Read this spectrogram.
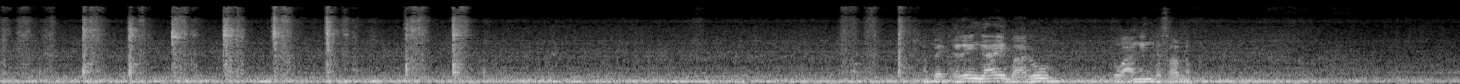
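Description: Food sizzles in a hot pan.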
